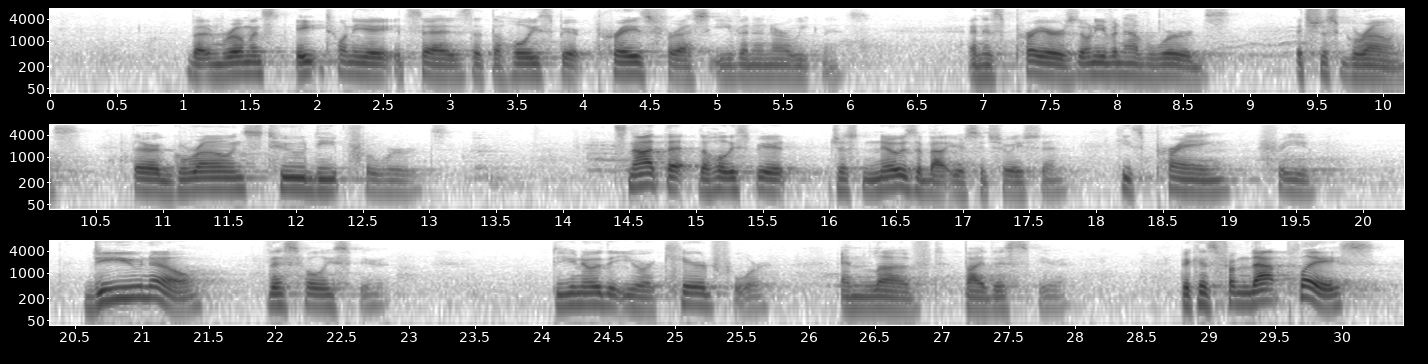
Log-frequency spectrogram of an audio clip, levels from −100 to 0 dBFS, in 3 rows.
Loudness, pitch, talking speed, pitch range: -32 LUFS, 120 Hz, 140 wpm, 110-135 Hz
